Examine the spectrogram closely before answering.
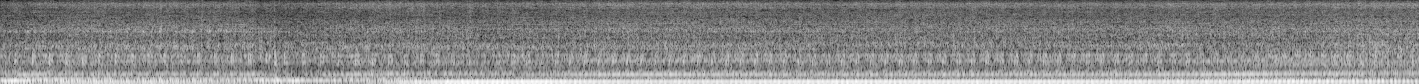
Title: Стучит двигатель стук шатуна? Работа двс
